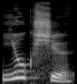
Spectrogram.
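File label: "юксьы", Komi, female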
